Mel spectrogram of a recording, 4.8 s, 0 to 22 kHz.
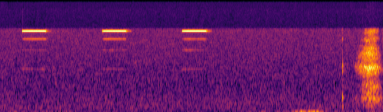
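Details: Checkme BP2 home blood pressure monitor starting a hand-to-hand ECG measurement after a short press of the white button; three evenly spaced high-pitched beeps about one second apart, then faint handling noise.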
